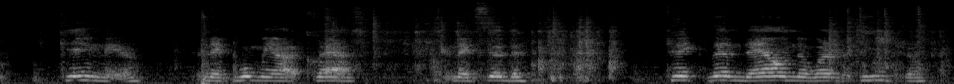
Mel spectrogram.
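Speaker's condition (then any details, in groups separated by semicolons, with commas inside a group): Cerebral palsy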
